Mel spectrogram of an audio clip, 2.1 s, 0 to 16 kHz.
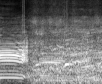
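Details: Sahiwal bull calf at Raniganj cattle market in Dinajpur, 27 June 2024: one short, harmonic-rich moo at the start that breaks off abruptly. Market chatter and men bargaining continue underneath and after it.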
